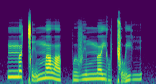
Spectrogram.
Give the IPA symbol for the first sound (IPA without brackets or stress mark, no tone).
mː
